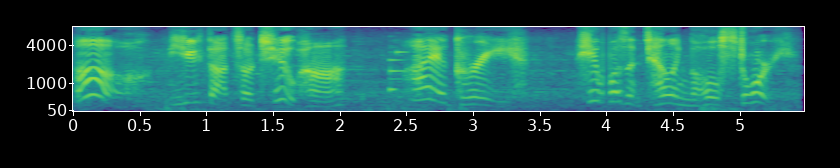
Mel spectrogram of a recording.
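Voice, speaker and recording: A woman's voice: sits high, sing-song, measured pace, low-quality recording. A woman voicing a playful, whimsical young male bard in a video game, with a teasing, airy manner. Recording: music under the voice.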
